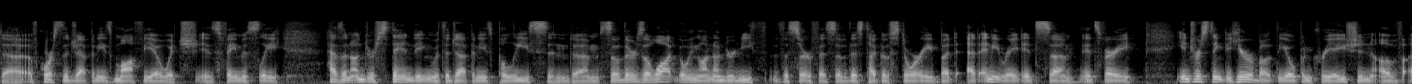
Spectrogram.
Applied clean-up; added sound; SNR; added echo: none; none; none; none.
